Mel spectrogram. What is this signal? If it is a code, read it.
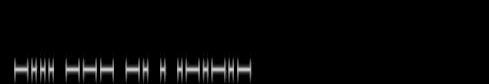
Morse code, heard as a keyed tone, about 28 wpm, 700 Hz. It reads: BONE.
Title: Sentences from Top 1600 Words 28wpm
